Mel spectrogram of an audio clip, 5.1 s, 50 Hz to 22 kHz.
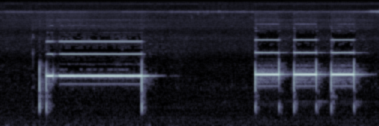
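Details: A steady high tone, then repeated short beeps, as a Philips defibrillator set to 150 joules charges and signals it is ready to shock, in a hospital demonstration without a patient.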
